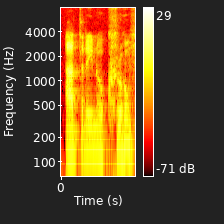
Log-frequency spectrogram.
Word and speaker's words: Adrenochrom: Ja, ja, also das, äh, also das Interessante ist, dass dieses, äh, ich kann das nie aussprechen, Adenochrom, wie heißt das nochmal? – Adrenochrom.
